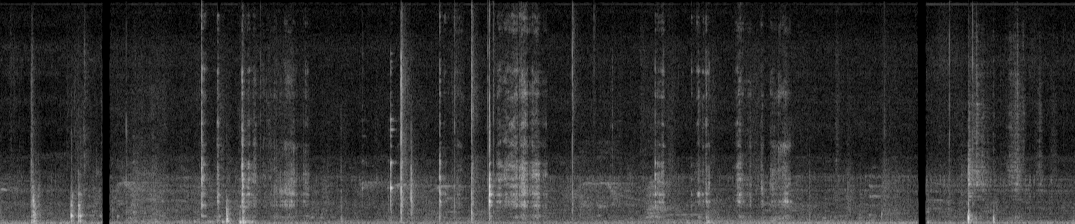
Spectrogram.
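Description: A couple of knocks from a wooden pestle in a wooden mortar, then a metal spoon scraping and tapping a ground paste out of the mortar onto a ceramic plate, with irregular clinks and scrapes.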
